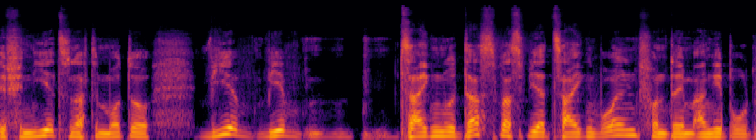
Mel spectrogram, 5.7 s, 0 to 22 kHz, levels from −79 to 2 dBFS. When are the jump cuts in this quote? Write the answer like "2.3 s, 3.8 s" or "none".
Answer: 1.5 s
